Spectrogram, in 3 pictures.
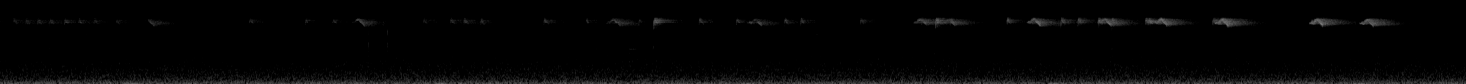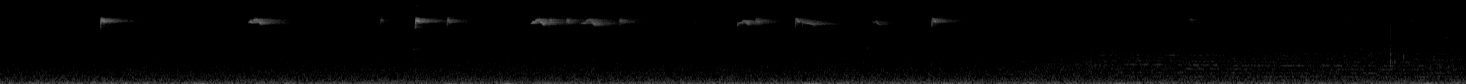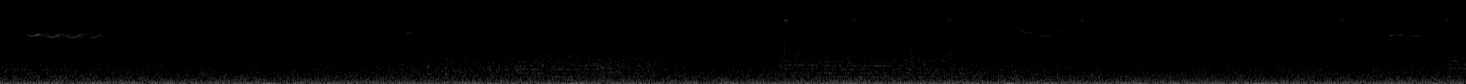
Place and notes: Platak, Croatia, Birds - Birds Fly Chainsaw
